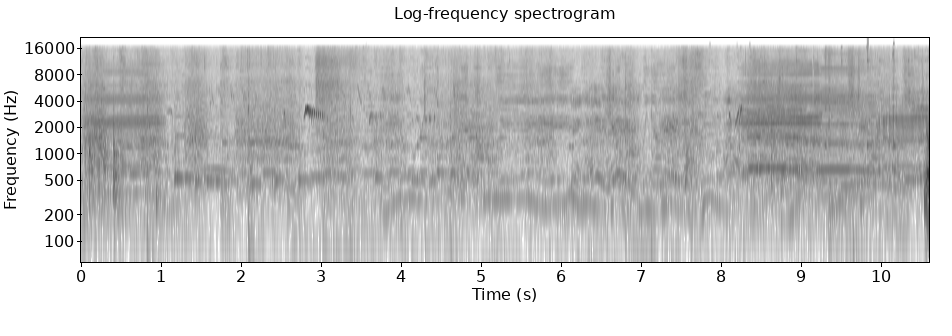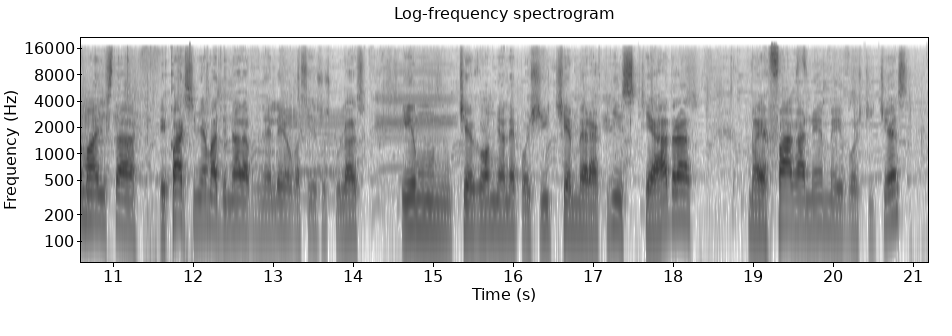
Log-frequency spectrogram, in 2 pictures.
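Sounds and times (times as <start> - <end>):
sheep bleating: 0.0 - 11.4, 12.2 - 15.9
farmyard hum: 0.0 - 21.1
speech: 10.6 - 21.0.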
